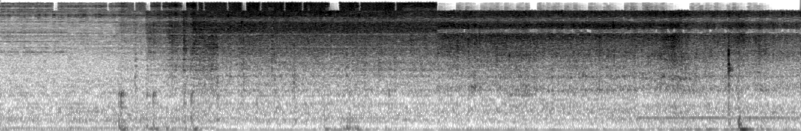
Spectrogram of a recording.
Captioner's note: food sizzling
